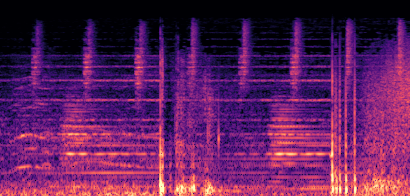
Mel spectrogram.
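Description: Aerial firework shells bursting over music with sustained tones: a sharp report about a second and a half in, another just after, and a quick cluster of reports near the end.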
